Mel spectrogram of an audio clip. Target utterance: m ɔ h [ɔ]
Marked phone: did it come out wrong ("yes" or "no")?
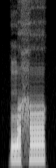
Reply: no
